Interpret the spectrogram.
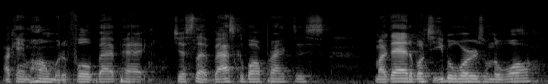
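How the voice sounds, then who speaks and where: A man's voice: medium pitch, level tone, fairly quick. A man with an American accent telling stand-up stories into a stage mic. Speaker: stand-up comedian. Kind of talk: stand-up storytelling. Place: indoor comedy club stage. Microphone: handheld stage mic. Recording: noisy live club recording, played back.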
